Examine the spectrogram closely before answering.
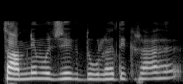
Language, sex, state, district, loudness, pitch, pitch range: Hindi, female, Uttar Pradesh, Shamli, -20 LUFS, 260 Hz, 250-265 Hz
